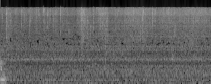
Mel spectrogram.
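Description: Kitchen mixer tap running full open, a steady stream of water splashing into the sink. The hot tap is open to draw hot water from the combi boiler.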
